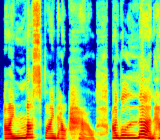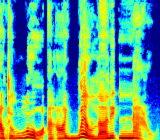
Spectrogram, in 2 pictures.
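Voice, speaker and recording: A woman voicing a tiny, meek male mouse with a squeaky, eager, breathless voice in a storybook reading. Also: animated, slow pace. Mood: determined.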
